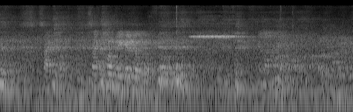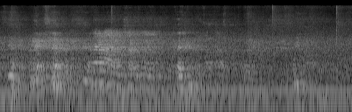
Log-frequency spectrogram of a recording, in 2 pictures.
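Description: A man talks nearby in a slightly echoing room.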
